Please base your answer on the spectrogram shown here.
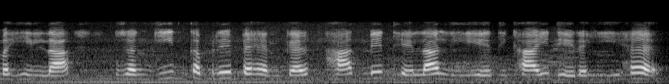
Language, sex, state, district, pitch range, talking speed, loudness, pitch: Hindi, female, Assam, Sonitpur, 220-250 Hz, 105 wpm, -17 LUFS, 230 Hz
